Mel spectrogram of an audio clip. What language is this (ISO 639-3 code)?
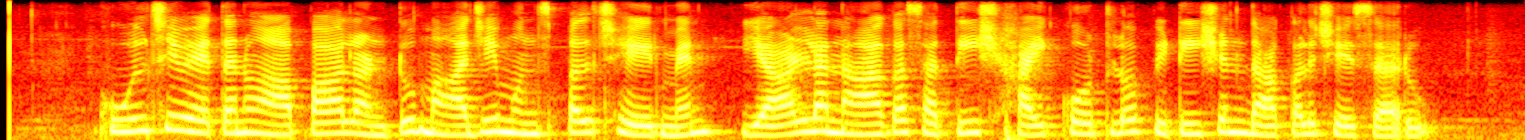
tel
